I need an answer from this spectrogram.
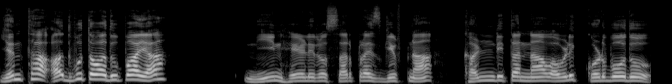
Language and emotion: Kannada, surprised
